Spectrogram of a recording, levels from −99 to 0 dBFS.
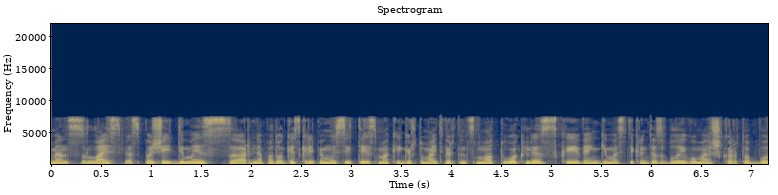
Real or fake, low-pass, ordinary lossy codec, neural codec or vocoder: real; 7.2 kHz; AAC, 48 kbps; none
